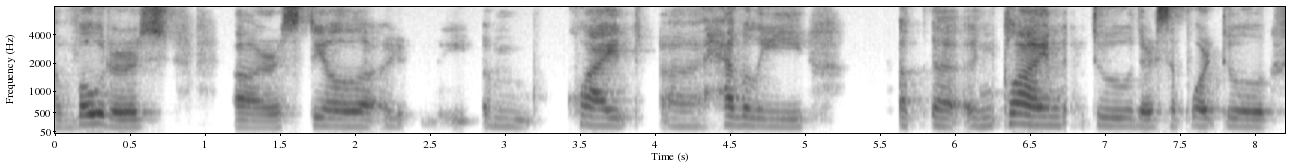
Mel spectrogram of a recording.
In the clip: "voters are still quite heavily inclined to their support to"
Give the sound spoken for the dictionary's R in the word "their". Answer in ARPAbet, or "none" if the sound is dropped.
R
